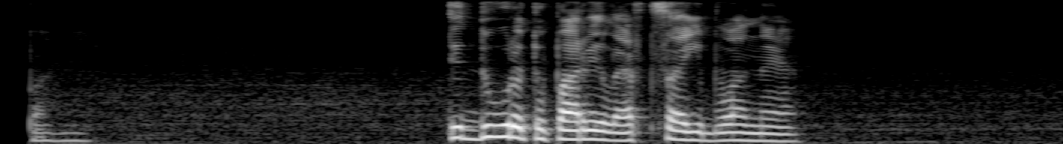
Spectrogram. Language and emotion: Russian, angry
